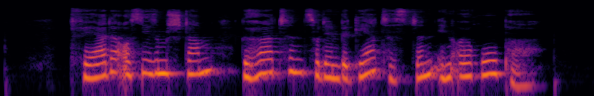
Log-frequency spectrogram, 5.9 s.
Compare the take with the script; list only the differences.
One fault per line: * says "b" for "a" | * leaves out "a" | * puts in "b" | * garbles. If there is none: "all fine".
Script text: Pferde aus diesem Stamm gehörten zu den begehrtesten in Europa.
all fine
